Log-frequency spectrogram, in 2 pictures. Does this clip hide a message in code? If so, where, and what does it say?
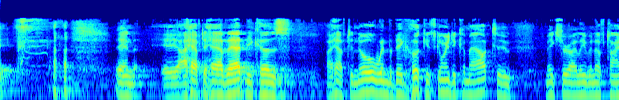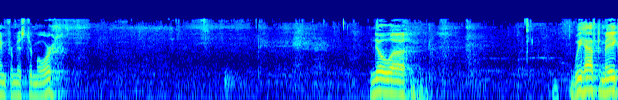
No.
